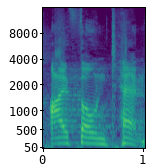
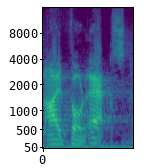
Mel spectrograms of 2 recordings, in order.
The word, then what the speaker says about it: iPhone X: iPhone 10 I fit my belief is that it is correctly pronounced iPhone 10 how know this how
